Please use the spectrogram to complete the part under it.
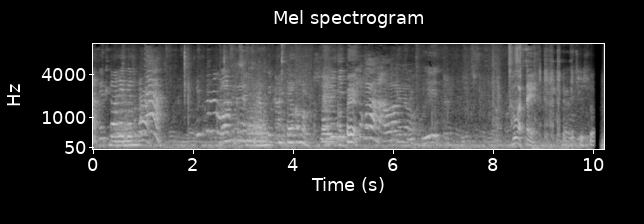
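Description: Several adults chat and talk over one another close by.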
